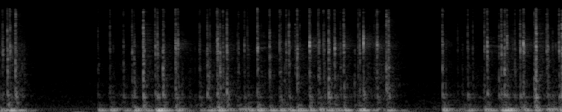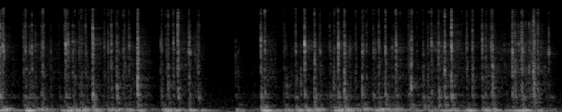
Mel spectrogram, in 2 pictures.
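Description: Fingertips and short nails type with both hands on a solid, full-size black plastic computer keyboard, producing rapid, dense clicking and tapping with bright, crisp key sounds and a steady low thump underneath. The typing comes in bursts separated by brief pauses near the start, around three seconds and just before six seconds, and each keystroke stops almost instantly.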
